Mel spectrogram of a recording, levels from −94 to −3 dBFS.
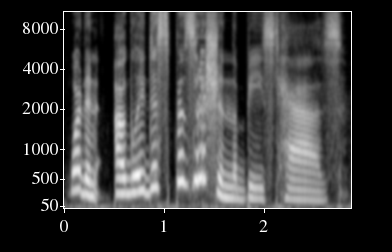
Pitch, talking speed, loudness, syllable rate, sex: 255 Hz, 145 wpm, -16 LUFS, 4.3 syllables/s, female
